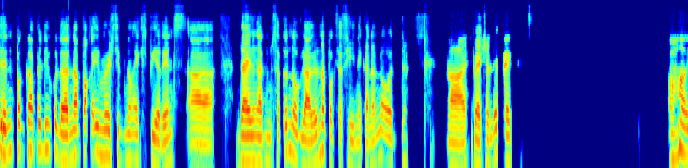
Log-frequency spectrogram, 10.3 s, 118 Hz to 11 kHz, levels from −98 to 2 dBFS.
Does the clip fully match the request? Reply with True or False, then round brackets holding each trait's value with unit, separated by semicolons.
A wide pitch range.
False (5.0 semitones)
